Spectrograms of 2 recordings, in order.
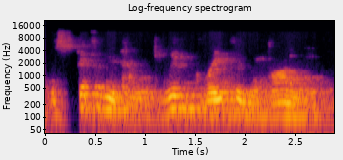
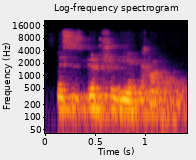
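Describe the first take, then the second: First: Rattled off fast, parroting with scorn; mocking repetition. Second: Said in the usual way. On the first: Commenter mocking the legislators' slogan, fast and scornful. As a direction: toss it off quickly like a tired slogan. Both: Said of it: "we keep being told that".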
